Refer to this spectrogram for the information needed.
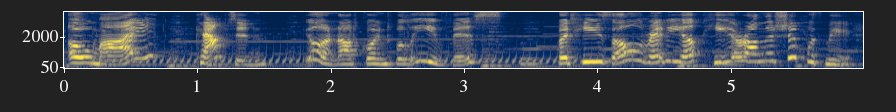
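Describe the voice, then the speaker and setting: A woman reading the lines of an eager, friendly spaceship crew member in an earnest, excited way. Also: sits high, normal speed, over music.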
